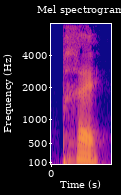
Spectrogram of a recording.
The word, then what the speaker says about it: prêt: Final T not pronounced. Accent circonflexe like that phonetically gives you the sound. Prêt.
